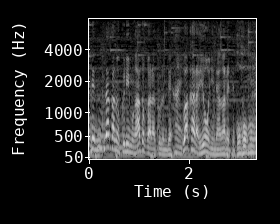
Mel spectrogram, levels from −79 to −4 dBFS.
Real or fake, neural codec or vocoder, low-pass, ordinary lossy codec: real; none; none; none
